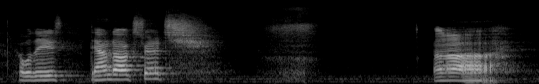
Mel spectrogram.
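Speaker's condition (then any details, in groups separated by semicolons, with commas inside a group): No condition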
